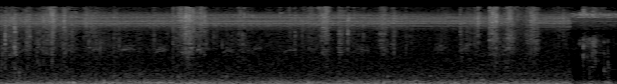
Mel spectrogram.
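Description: Small crackles and taps every second or so as white onions are peeled by hand with a knife, over a steady low rumble and high hiss of open-air ambience.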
